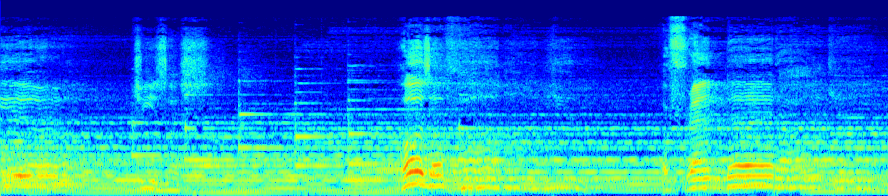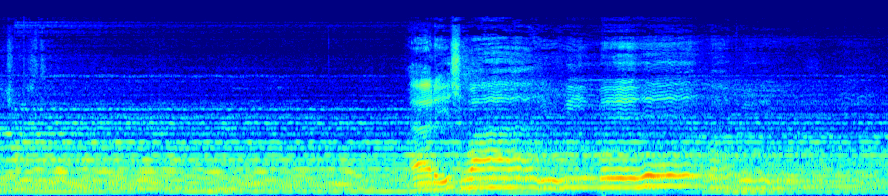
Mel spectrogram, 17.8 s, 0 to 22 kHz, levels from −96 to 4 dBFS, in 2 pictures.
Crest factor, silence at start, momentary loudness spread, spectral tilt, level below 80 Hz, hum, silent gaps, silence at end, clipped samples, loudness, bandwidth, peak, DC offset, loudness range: 20 dB; 0 s; 13 LU; -6 dB/octave; -58 dBFS; none; none; 0 s; under 0.1%; -31 LUFS; 15.5 kHz; -10 dBFS; under 0.1%; 8 LU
